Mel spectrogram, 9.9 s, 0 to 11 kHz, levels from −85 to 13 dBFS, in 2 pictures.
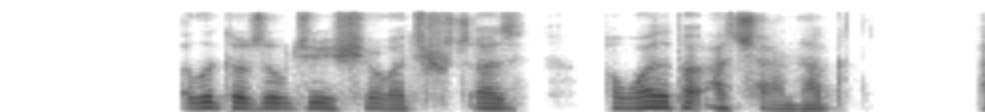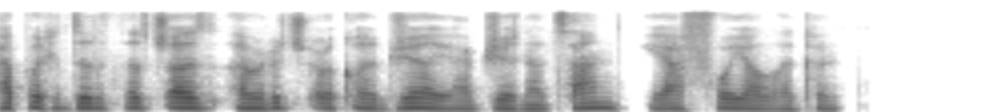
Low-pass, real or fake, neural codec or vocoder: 7.2 kHz; fake; codec, 16 kHz, 0.8 kbps, ZipCodec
